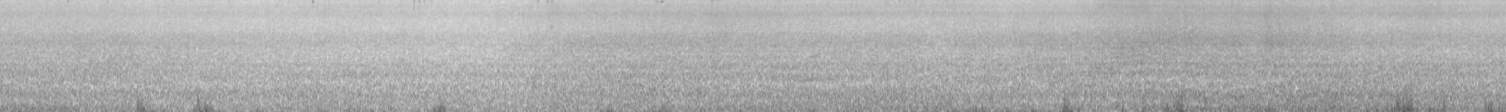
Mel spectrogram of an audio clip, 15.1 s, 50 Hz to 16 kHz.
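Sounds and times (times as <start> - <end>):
surf washing onto beach: 0.0 - 15.0
wind buffeting microphone: 0.2 - 2.8, 9.1 - 15.0.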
